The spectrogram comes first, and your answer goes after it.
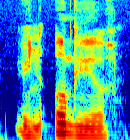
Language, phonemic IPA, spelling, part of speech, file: French, /o.ɡyʁ/, augure, noun, Fr-augure.ogg
- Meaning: augury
